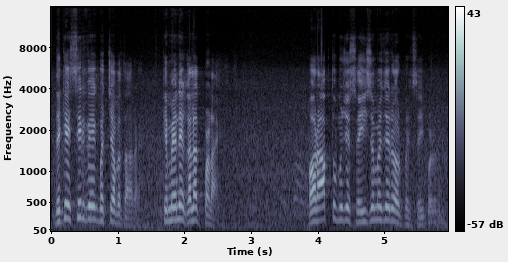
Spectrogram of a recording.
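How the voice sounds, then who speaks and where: A man teaching a Quran recitation class, firm and questioning, drawing out recited words slowly. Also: high-pitched, animated, vocal fry, dull audio, a little hiss or hum. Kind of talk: classroom tajweed lesson.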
